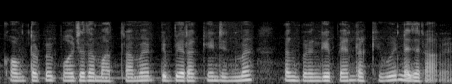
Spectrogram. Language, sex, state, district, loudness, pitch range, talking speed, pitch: Hindi, female, Bihar, Araria, -18 LUFS, 170-185 Hz, 240 wpm, 180 Hz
